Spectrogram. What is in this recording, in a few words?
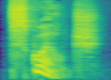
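"squelch", British English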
